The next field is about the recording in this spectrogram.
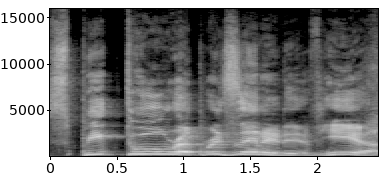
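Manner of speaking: very high voice, pitch pushed way up. Imagining someone with a super iconic voice doing normal stuff, Macho Man Randy Savage impression. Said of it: "anybody with a super iconic voice".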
